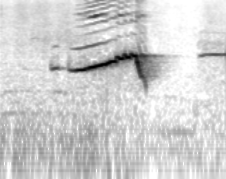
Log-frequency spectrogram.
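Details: Single rich whistle from a tame, uncaged black-naped oriole, sliding steadily upward then dropping abruptly, followed by a brief, higher level note.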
